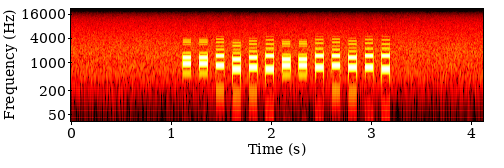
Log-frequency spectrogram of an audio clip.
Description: DTMF, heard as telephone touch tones, dialled by machine, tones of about 80 ms. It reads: 0091537769563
